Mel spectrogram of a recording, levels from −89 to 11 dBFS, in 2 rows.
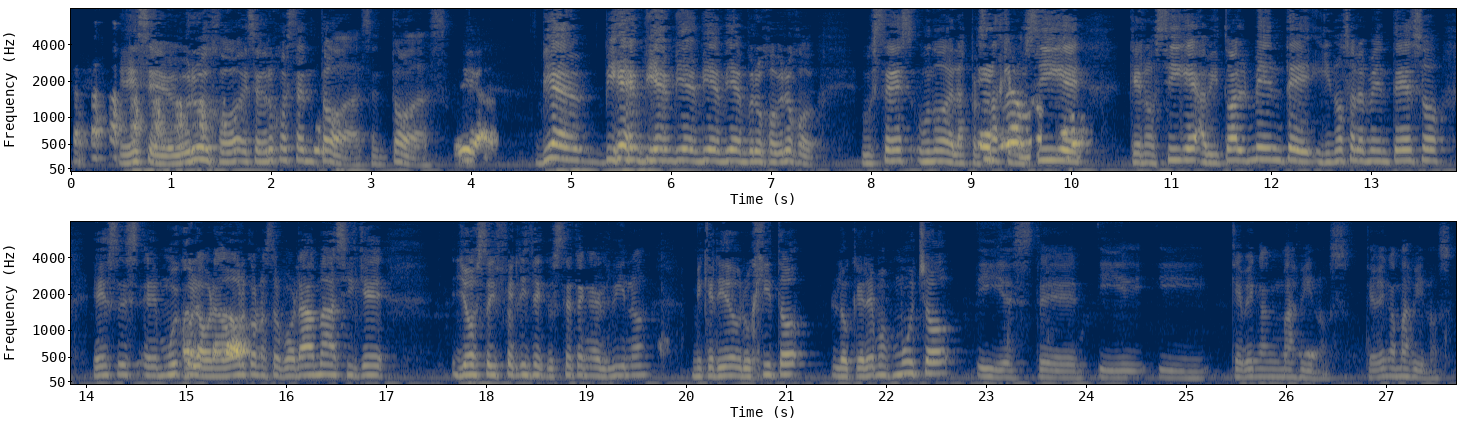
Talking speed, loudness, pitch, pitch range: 150 wpm, -29 LUFS, 175 Hz, 145-200 Hz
